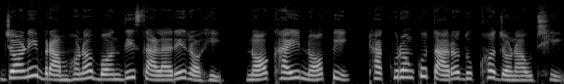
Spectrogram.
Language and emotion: Odia, neutral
